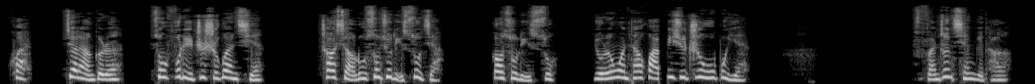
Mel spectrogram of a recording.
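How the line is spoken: Urgent, frightened. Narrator (Chinese): 东阳俏脸顿时煞白，急忙唤过府中侍卫

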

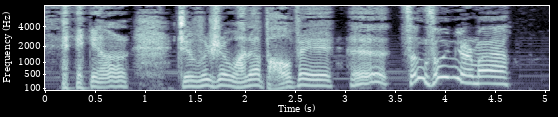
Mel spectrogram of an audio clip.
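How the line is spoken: Cheerful chuckling. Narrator (Chinese): 徐成红乐呵呵的笑着

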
